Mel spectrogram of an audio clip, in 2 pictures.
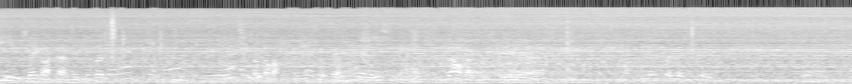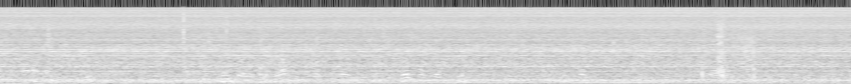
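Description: Compressed air hisses steadily through a hose.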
